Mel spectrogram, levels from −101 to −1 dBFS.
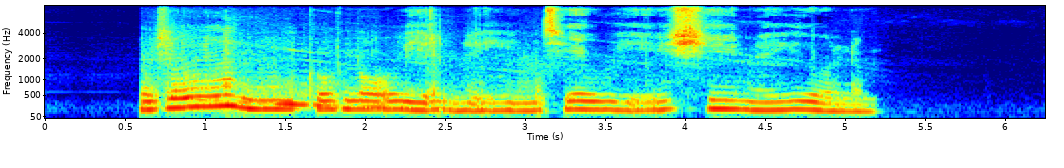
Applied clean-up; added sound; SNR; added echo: neural mask model RNNoise.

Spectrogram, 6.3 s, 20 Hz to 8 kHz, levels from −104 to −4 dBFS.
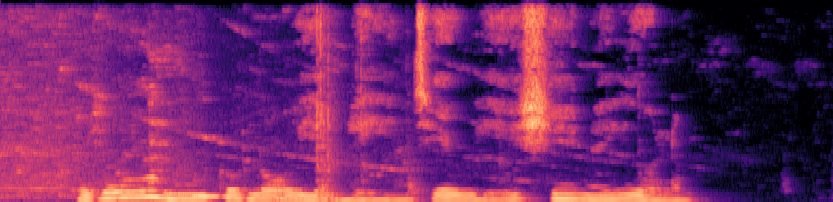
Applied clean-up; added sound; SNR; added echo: classical method log-MMSE.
